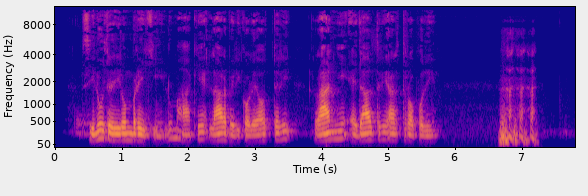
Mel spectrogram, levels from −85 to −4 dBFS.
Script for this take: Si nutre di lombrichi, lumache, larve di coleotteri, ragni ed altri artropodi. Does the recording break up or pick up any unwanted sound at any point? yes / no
yes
